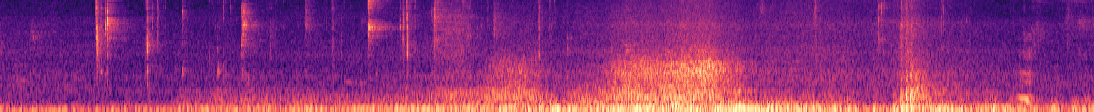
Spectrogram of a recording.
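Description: Chewing on a crispy banana fritter, with crunchy clicks early on, over a steady low rumble that swells and fades about halfway through.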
